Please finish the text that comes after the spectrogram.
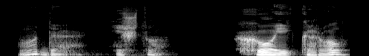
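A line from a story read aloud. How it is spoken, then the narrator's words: Whisper. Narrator (Russian): Мара подошла ближе и шепнула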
